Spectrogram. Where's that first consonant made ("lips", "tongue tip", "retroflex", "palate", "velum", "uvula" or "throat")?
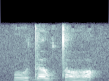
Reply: tongue tip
